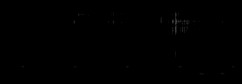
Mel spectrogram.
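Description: Near silence: a faint steady high hiss with a faint short note repeating about twice a second, and a few soft crackles in the second half, the loudest near the end.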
